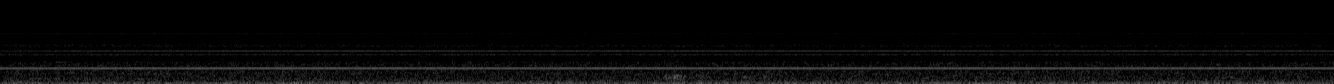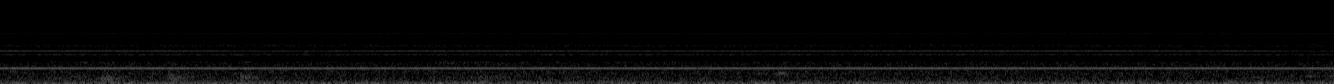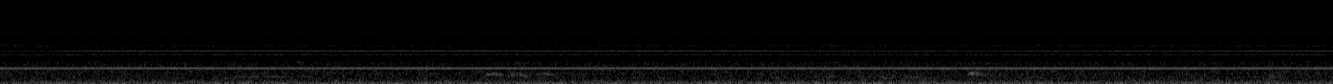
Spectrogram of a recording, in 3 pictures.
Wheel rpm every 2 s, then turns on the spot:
0, 0, 0, 0, 0, 0, 0, 0, 0, 0, 0, 0, 0, 0, 0, 0, 0, 0, 0, 0.
none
